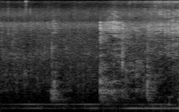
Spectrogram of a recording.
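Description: Spices for a mushroom curry frying in a pan, a continuous sizzle that swells louder halfway through as they are stirred, with light scraping strokes and no talking.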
